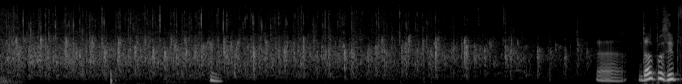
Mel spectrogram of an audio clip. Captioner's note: applause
